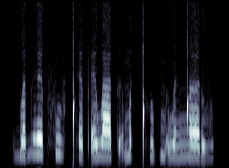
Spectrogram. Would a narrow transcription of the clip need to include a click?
yes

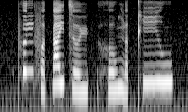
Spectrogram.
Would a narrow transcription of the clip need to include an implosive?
no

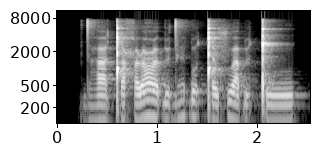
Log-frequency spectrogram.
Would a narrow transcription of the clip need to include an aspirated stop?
no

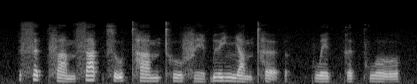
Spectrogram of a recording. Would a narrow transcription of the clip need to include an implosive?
yes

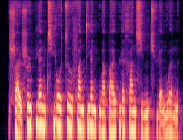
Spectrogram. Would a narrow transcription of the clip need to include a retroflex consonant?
yes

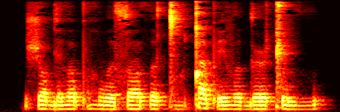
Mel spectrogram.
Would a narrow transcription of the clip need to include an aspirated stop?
no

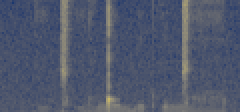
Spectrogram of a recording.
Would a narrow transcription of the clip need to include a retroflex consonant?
no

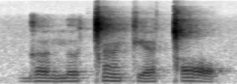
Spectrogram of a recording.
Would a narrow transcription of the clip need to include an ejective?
no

